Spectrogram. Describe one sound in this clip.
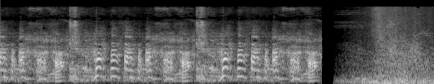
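A man laughs loudly and heartily close by.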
